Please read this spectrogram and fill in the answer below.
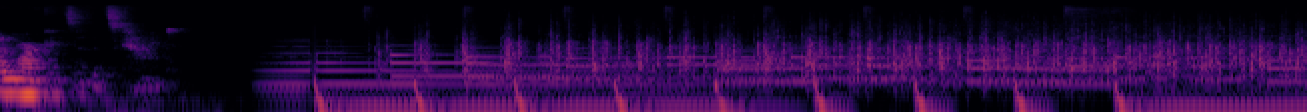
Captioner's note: light instrumental music; applause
